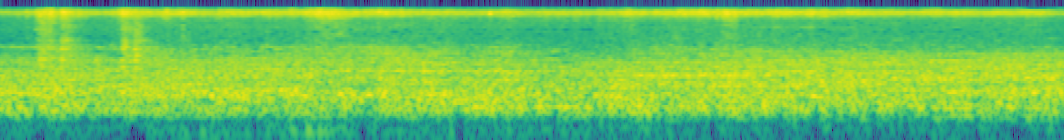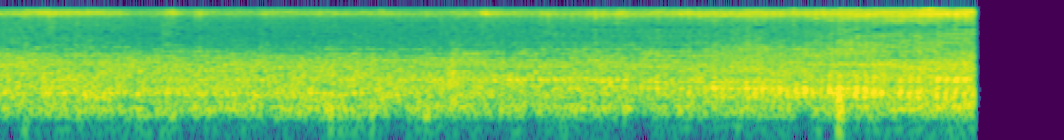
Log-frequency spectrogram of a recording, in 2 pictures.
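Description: Steady rushing noise of wind on the microphone and street traffic during a mobility scooter ride along a city street.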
